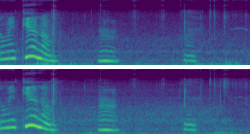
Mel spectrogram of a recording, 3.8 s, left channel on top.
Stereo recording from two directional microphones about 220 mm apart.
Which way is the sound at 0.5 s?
40° left (ahead or behind).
